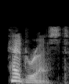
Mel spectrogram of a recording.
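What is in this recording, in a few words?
"headrest", American English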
